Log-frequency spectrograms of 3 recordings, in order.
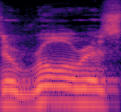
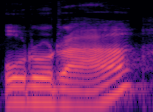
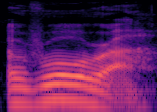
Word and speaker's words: aurora: what all right so in Korean we say aora but in English it's orora that's right Aurora the the emphasis is on the second syllable now Sue did you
